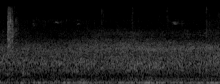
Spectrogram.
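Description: Canada geese grazing at close range, their bills plucking at the grass with small clicks over steady background noise. One sharp click just after the start is the loudest sound.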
